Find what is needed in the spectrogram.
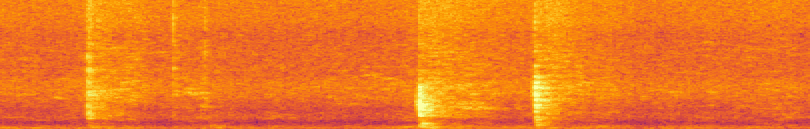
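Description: Near silence broken by three short clicks: a faint one about half a second in, then two louder ones about two seconds in, half a second apart.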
